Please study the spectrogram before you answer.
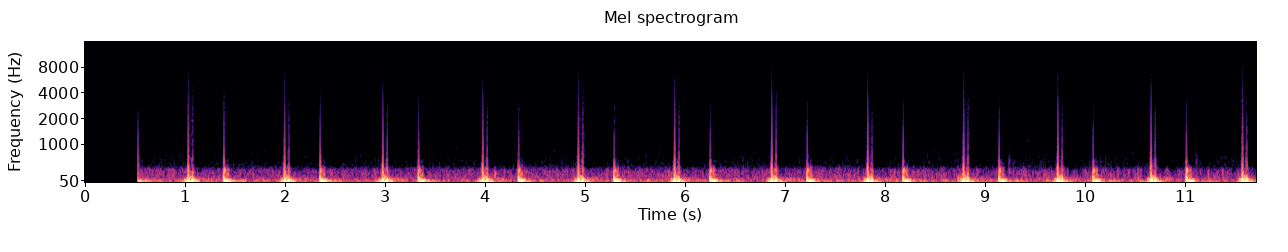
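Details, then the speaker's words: Normal heart sounds of a healthy 16-year-old girl, the first recorded digital stethoscope sound, heard over the tricuspid valve area: regular lub-dub at about 62 beats a minute over a low hum. "सबसे पहले एक स्वस्थ 16 वर्षीय लड़की के हृदय की धड़कन को रिकॉर्ड किया गया। जैसा कि ट्रास्किप्टिक बॉल क्षेत्र पर डिजिटल स्कोप से सुना गया।"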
